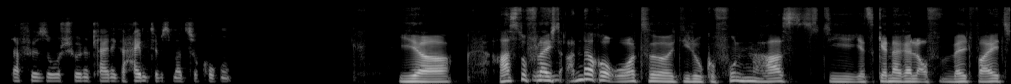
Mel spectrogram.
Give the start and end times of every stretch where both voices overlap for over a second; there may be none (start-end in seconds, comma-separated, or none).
none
